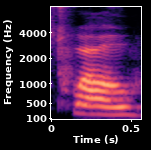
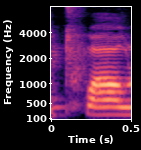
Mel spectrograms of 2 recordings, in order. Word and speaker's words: toile: So some people pronounce toile differently. So some might say toile like I do, or some might say toile.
